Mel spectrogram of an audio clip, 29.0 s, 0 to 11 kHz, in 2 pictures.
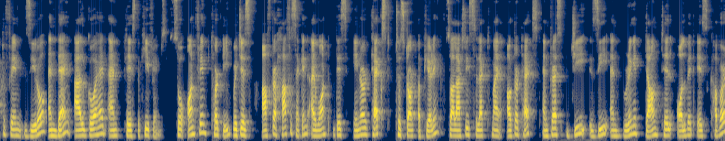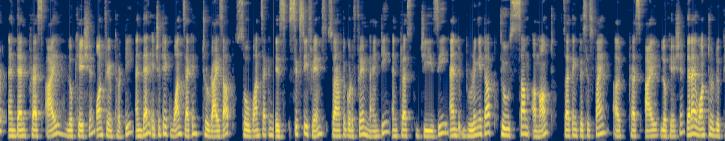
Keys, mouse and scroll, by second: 0.6 Left, 1.3 scroll down 3, 4.5 click, 8.7 click, 11.6 g, 15.7 i, 21.0 click, 22.8 g.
